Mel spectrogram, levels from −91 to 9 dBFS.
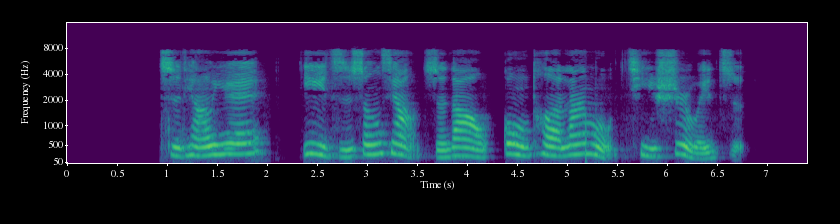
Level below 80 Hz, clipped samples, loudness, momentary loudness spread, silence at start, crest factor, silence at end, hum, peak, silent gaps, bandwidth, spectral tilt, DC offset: -68 dBFS; under 0.1%; -23 LUFS; 10 LU; 0.95 s; 16 dB; 0.65 s; none; -8 dBFS; 2.27-2.31 s; 8.2 kHz; -3.5 dB/octave; under 0.1%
